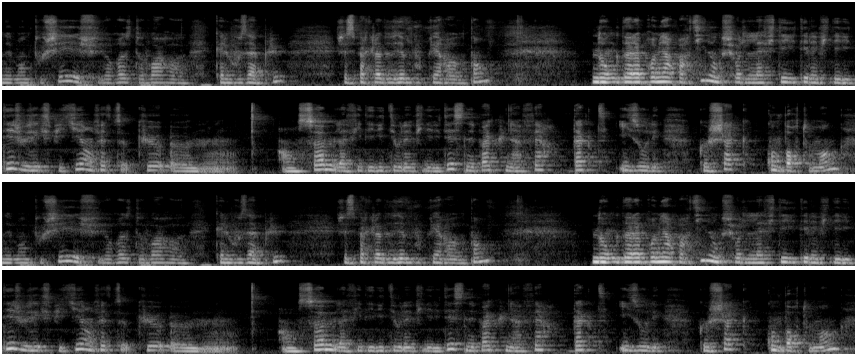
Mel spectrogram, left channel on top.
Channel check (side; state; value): both; normal; correlation 0.73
